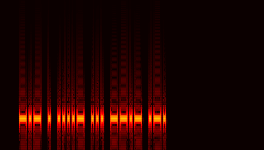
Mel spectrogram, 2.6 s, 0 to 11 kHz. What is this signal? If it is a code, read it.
Morse code, heard as a keyed tone, about 49 wpm, 700 Hz. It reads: KE4SQR
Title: USA Call Signs - 6 Characters - 50wpm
